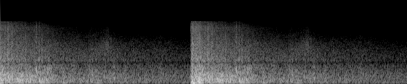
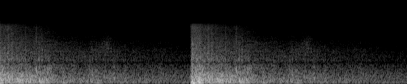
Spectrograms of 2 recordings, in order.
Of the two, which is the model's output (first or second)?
second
